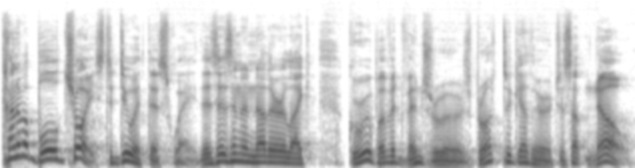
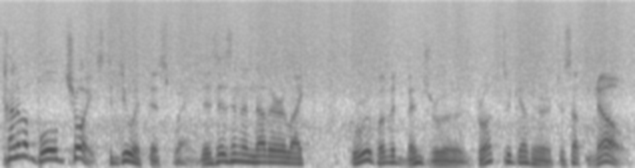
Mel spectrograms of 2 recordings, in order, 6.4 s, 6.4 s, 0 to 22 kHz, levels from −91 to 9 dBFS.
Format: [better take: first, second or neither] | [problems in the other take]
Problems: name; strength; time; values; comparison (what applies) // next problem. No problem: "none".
first | hiss; loud; throughout; 5 dB below the speech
